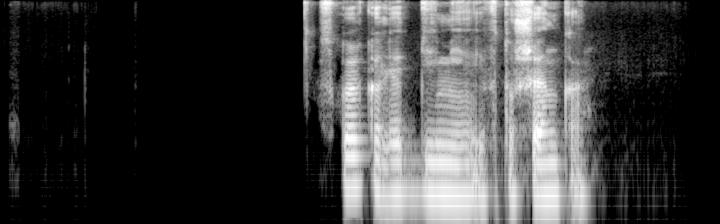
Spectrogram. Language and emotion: Russian, neutral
